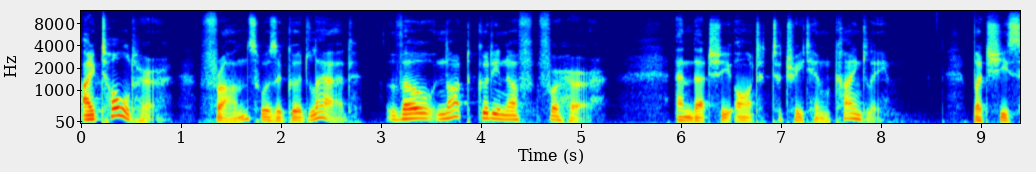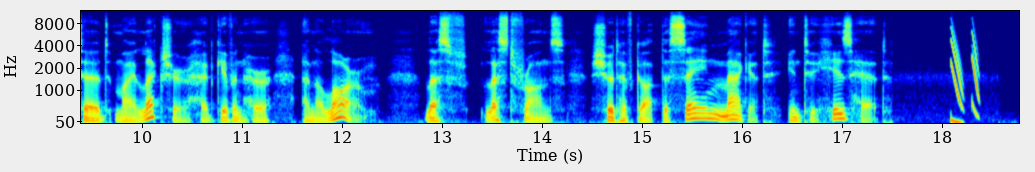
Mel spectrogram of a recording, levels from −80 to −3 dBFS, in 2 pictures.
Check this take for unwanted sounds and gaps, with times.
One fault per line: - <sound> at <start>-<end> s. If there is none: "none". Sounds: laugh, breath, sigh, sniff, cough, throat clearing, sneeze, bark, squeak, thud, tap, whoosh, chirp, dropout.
- chirp at 18.1-18.4 s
